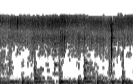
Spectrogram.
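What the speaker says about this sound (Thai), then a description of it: "ใส่ผักที่สุกยากเล็กน้อยลงไปก่อนนะครับ ก็มีคะน้าแครอทแล้วก็ข้าวโพดครับ เร่งไฟครับผม ตามด้วยเห็ดนางรมนะครับ" Kale, carrot, corn and oyster mushrooms stir-fried over high heat in a wok, a steady loud sizzle with repeated scraping stirs and a brief clatter near the end, no talking.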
